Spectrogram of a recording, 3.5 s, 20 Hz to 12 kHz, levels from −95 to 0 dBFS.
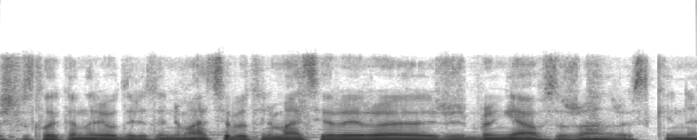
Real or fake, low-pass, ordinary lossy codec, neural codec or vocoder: real; 7.2 kHz; Opus, 64 kbps; none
